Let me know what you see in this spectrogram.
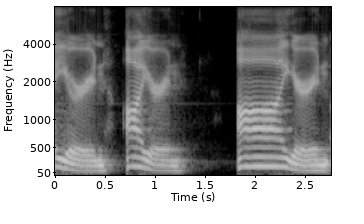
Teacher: Aqui nós temos o som do schwa, que é esse E de cabeça para baixo aí colocado na transcrição fonética.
